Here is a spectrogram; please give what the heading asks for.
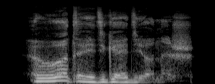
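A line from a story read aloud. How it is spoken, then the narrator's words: Slightly hoarse voice. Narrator (Russian): слегка хрипловатый голос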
